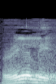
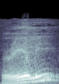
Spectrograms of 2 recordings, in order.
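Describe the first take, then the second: First: It is said with a firm assertive tune. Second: It is said with a questioning tune. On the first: Asserts that something is true. "அசர்டைன் assure பண்றோம்" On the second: Asks whether something is true. "Really அப்படின்னா question"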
